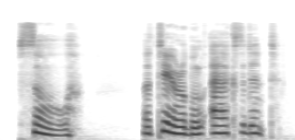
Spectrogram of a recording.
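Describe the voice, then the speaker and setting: A put-on character voice at a middle pitch speaks at a fairly slow pace. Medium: read story. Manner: warm, cooing.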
